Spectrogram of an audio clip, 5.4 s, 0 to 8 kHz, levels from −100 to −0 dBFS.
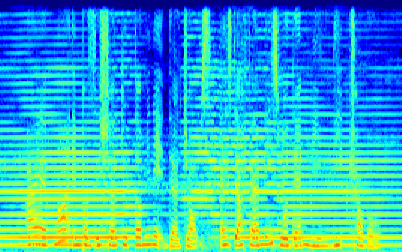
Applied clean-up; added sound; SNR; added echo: none; Bowed string instrument; 1 dB; none.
